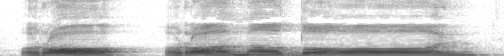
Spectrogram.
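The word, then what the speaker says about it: رمضان: Like for example, we say Ramadan. Ramadan. See, here is Fatha on the Ra, so it's gonna be heavy.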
